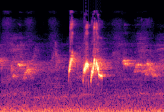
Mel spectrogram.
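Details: Red-whiskered bulbul in a singing duel, urged to get fired up: after soft warbling, a short burst of three loud, rising, slurred whistles, then quieter fluty notes.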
